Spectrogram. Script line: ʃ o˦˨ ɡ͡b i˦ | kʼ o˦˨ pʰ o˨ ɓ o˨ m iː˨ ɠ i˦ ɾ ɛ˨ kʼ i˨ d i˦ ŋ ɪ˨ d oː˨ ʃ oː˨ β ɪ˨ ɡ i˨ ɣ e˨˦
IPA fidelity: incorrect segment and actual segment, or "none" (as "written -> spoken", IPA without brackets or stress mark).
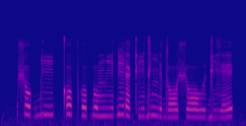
ɠ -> ɗ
